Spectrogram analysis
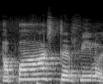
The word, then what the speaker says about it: apostrophe: ஓ pitch இதை வந்து அப்பாஸ்ட்ரபின்னு உச்சரிப்பாங்க இதனுடைய உச்சரிப்பு அப்பாஸ்ட்ரபி அம்மாஸ்ட்ரபி தாத்தாஸ்டரபி எல்லாம் கிடையாது இதனுடைய உச்சரிப்பு அப்பாஸ்ட்ரபி அப்பாஸ் சொல்லக்கூடாது அப்பஸ் டிக்ஷனரி எடுத்து பாருங்க அப்பஸ்ட்ரபி அப்பாஸ்ட்ரபி இதனுடைய உச்சரிப்பு ஓகே சரி இந்த அப்பாஸ்ட்ரபி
